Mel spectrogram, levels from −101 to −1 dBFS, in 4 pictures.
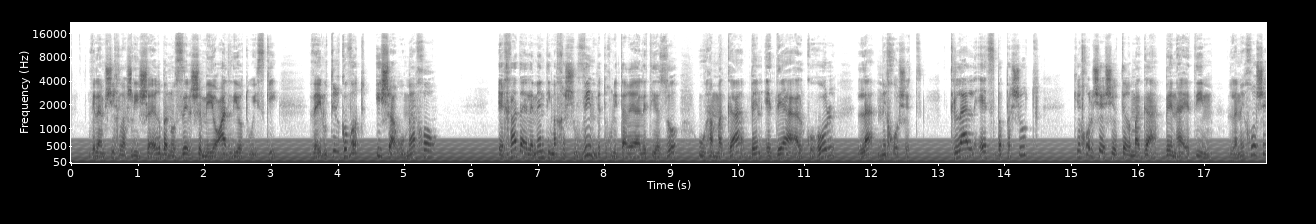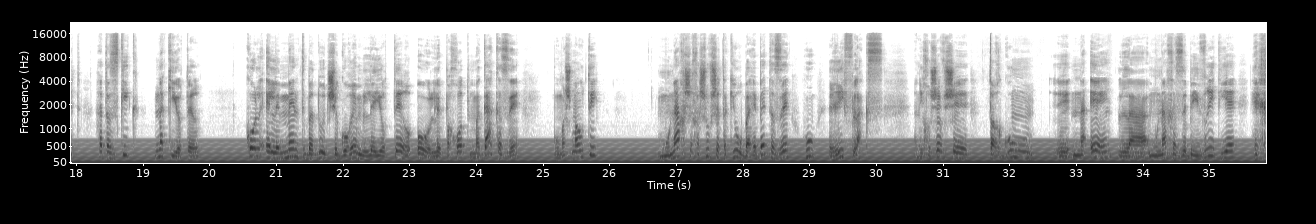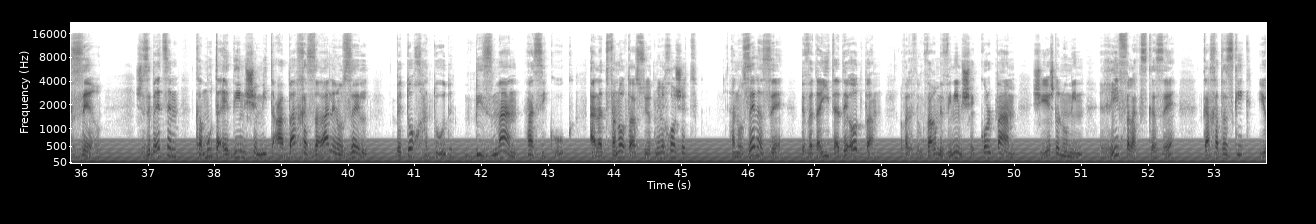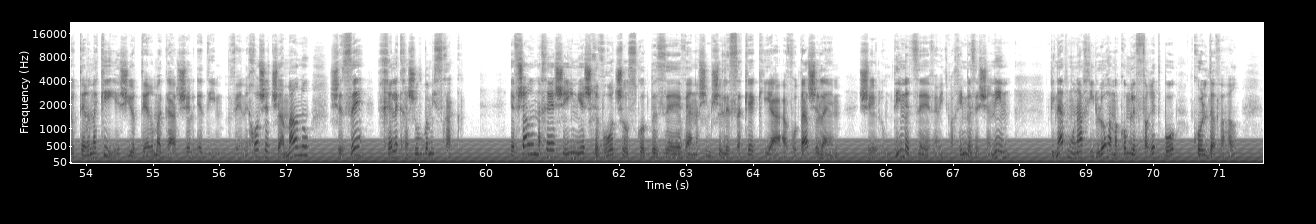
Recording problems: electrical hum; loud; throughout; 60 Hz, 9 dB below the speech

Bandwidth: 16 kHz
